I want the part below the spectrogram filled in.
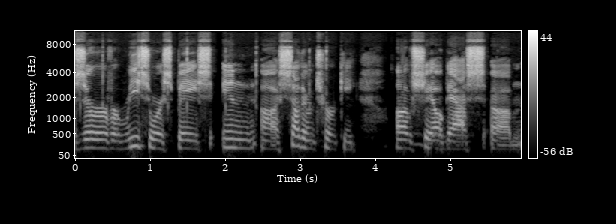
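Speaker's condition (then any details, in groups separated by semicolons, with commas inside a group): No condition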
